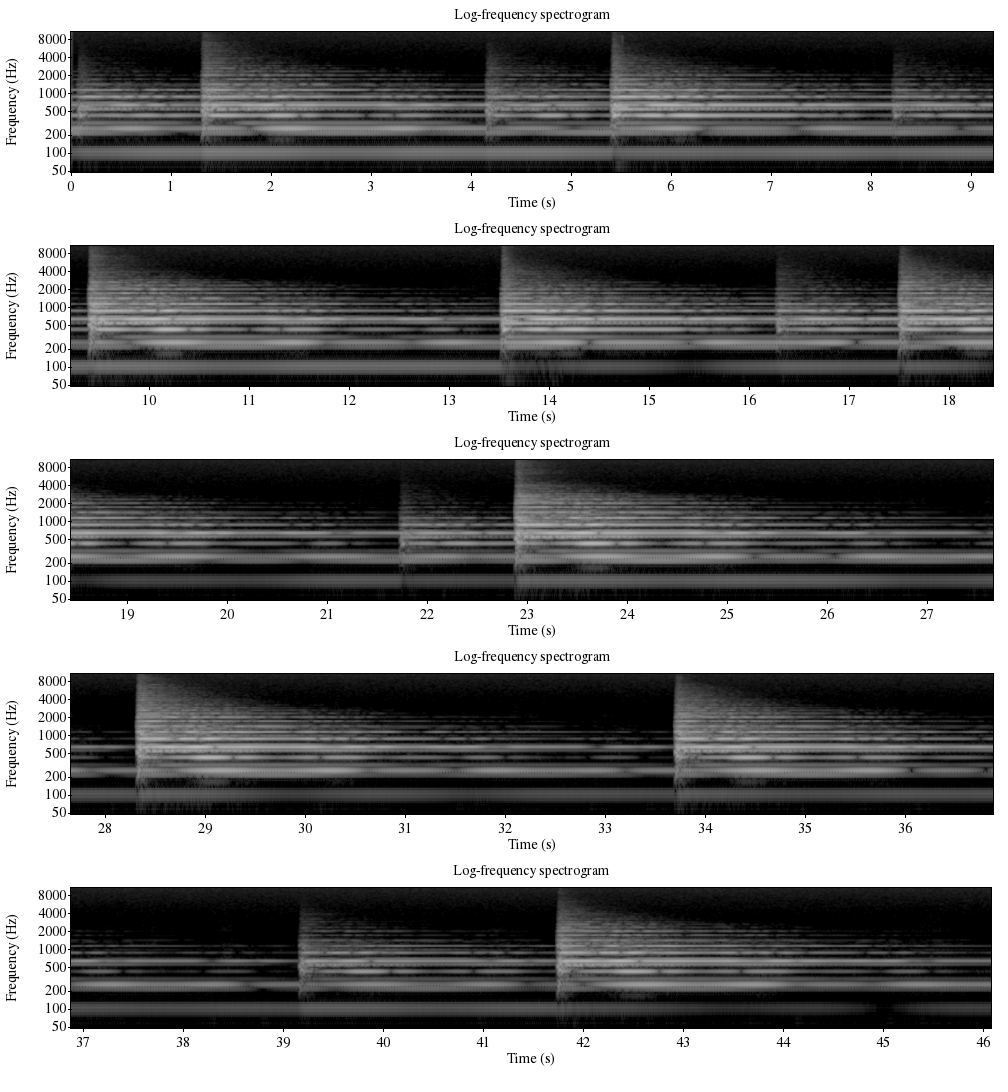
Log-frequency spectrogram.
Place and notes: Vieux-Lille, Lille, France - Lille bell
The Lille cathedral big bell. I ring it manually, making contacts in the electrical table, as the system is completely defective. Two monthes after, the second bell lost its clapper. Quite a dangerous place to record... This recording was made during the writing of a book about the Lille cathedral.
